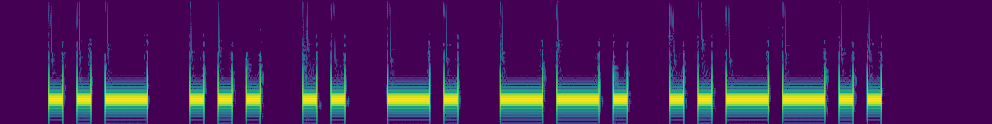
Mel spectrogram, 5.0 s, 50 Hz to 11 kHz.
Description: Morse code, heard as a keyed tone, about 17 wpm, 700 Hz. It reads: USING?
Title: Common QSO Phrases 17wpm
